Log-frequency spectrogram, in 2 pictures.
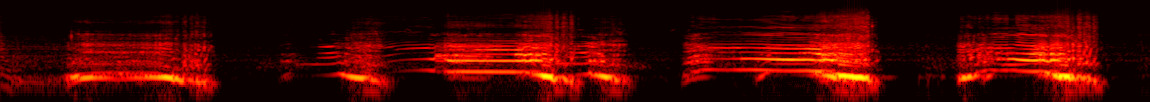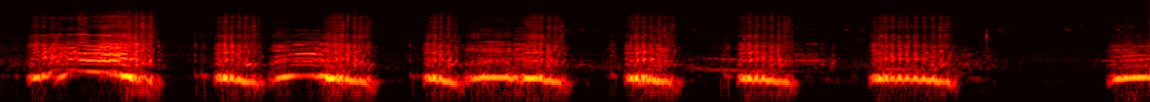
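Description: Male lion roaring: a full roaring bout of long, deep, moaning roars that each rise and fall in pitch, trailing off into a series of shorter grunts about once a second near the end.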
